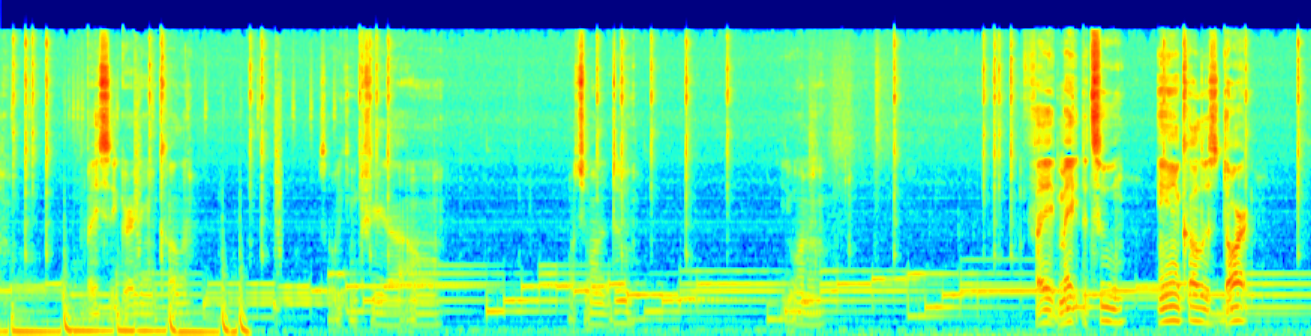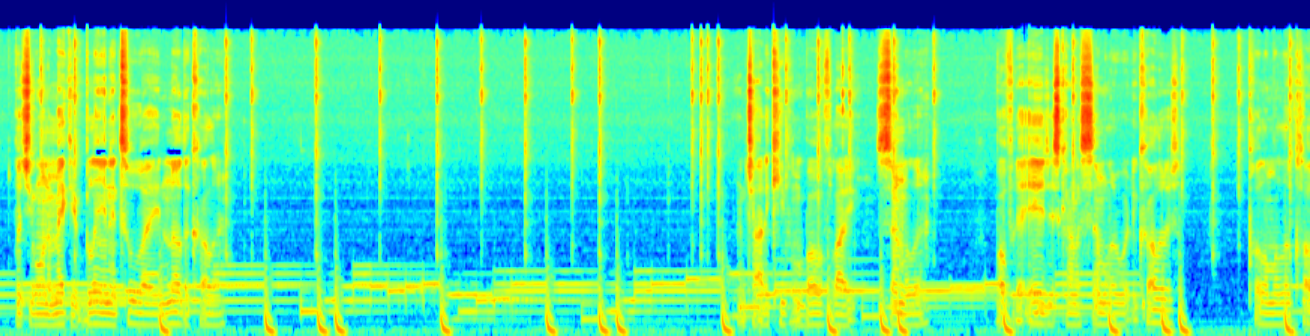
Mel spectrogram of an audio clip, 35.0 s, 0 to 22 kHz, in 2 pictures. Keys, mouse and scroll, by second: 1.9 click, 3.3 click, 4.7 click, 5.0 click, 7.9 click, 8.6-13.2 drag, 13.2 click, 14.5-17.3 drag, 18.0 click, 19.0-20.4 drag, 20.8 click, 22.5 click, 23.9 click, 25.0-26.8 drag, 26.9 click, 27.9-29.5 drag, 29.9 click, 33.2 click.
